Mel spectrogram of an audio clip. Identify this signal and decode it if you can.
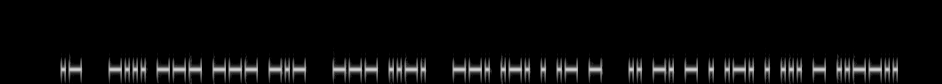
Morse code, heard as a keyed tone, about 30 wpm, 700 Hz. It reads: A BOOK OF GREAT INTEREST?
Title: Sentences from Top 1000 Words - Review Part 2 - 30wpm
